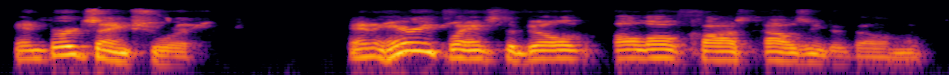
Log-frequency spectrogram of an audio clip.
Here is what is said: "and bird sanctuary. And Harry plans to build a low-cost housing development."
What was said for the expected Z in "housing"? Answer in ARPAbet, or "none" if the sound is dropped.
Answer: Z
